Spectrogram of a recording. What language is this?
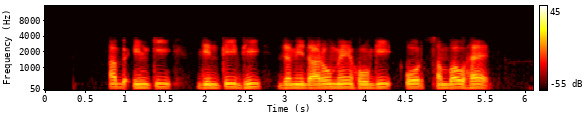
Hindi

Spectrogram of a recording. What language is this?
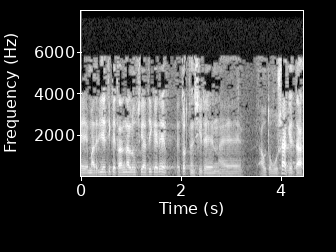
Basque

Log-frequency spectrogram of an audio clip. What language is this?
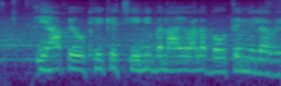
Bhojpuri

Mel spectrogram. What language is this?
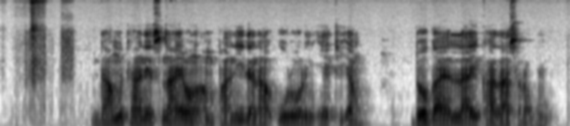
Hausa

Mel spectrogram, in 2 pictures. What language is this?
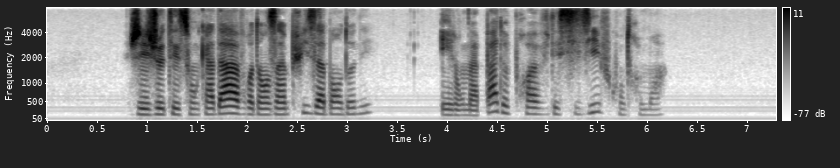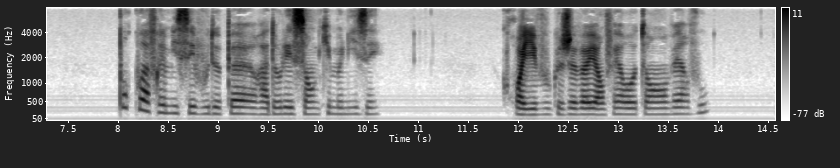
French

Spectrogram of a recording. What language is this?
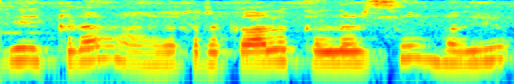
Telugu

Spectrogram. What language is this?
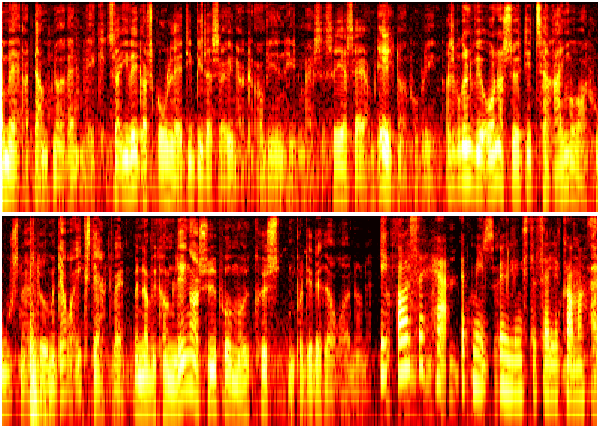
Danish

